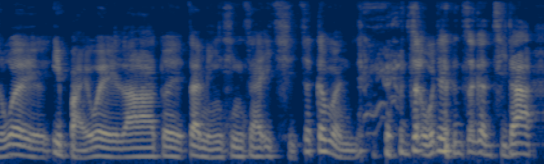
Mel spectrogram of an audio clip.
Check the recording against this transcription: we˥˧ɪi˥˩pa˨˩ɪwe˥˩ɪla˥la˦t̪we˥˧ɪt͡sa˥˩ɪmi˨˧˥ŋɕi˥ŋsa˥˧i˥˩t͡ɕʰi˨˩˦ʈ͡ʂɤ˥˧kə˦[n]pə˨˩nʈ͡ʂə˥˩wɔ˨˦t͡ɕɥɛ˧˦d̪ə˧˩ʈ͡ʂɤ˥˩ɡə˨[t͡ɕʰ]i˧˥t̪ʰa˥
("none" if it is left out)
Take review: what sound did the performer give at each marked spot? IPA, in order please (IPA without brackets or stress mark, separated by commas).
n, t͡ɕʰ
